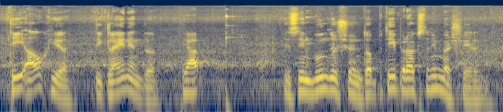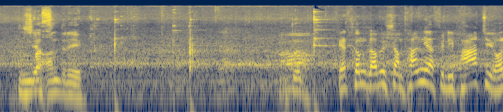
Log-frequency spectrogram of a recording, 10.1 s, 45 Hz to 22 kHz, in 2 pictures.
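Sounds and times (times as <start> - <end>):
dishes and cutlery clinking: 5.9 - 7.2, 8.1 - 8.4.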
